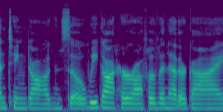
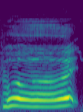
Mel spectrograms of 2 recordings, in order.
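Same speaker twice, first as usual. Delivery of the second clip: dog's voice, loud; 3 semitones higher, 14 dB louder than usual. Retold or imitated. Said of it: "she'd be looking at me like".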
